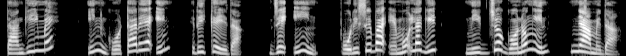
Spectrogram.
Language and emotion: Santali, disgusted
